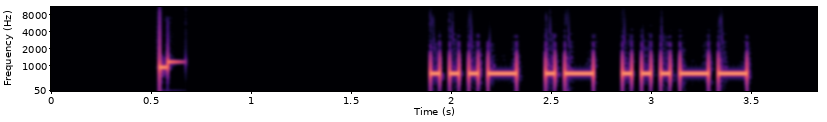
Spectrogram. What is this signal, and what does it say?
Morse code, heard as a keyed tone, about 25 wpm, 700 Hz. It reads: VA3
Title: Callsign Prefixes for Top 50 DXCC - 25wpm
